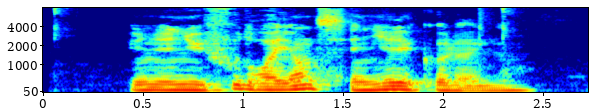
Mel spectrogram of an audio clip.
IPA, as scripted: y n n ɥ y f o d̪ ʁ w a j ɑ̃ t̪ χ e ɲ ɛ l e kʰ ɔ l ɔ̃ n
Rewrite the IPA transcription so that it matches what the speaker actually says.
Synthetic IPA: y n n ɥ i f u d̪ ʁ w a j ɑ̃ t̪ s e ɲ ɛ l e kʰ ɔ l ɔ n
